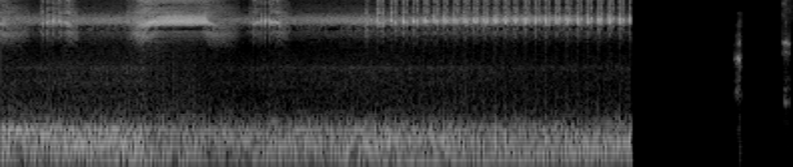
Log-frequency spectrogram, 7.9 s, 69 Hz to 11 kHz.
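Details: On June 13, 2023, a cicada believed to be a Cassin's periodical cicada, a Brood XIII straggler out early, gives a high, hissing buzz that falters as if struggling to start, then a fast run of ticks, then faint clicks.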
